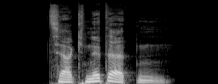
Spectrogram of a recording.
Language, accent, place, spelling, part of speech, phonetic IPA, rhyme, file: German, Germany, Berlin, zerknitterten, adjective / verb, [t͡sɛɐ̯ˈknɪtɐtn̩], -ɪtɐtn̩, De-zerknitterten.ogg
- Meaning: inflection of zerknittert: 1. strong genitive masculine/neuter singular 2. weak/mixed genitive/dative all-gender singular 3. strong/weak/mixed accusative masculine singular 4. strong dative plural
